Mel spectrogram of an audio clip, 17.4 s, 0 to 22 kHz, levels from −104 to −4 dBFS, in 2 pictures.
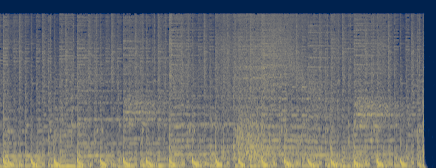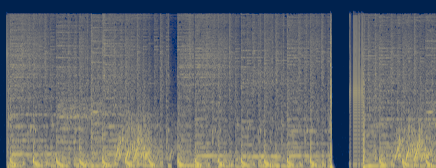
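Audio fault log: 0.16 s: damaged data in a compressed stream. Right at the start, a stretch of the encoded bitstream is corrupt. The decoder cannot parse the frame there, loses its lock on the frame structure and has to hunt for the next valid header. The garbled frame comes out as a brief chirp or blip rather than the intended audio, and sound resumes once the decoder resynchronises.
8.45–8.90 s and 15.33–16.01 s: cable pulled and plugged in. Twice, a live connector is pulled out and pushed back in. Breaking the contact gives a pop, then the signal drops to near silence for about 0.40 s the first time and 0.63 s the second. While only the tip touches, the open ground picks up 50 Hz mains buzz. That buzz lasts about 33 ms in the first event and about 274 ms in the second. A second pop follows as full contact restores the sound.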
